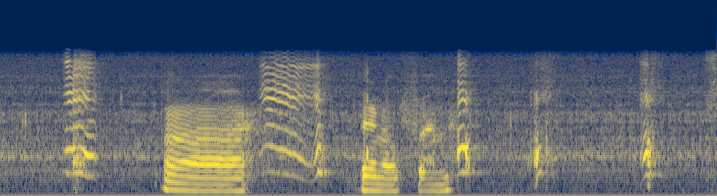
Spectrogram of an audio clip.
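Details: Infant who often gets hiccups, with short fussy cries and whimpers and brief catches between them; parent notes she may be hungry; infant cry.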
